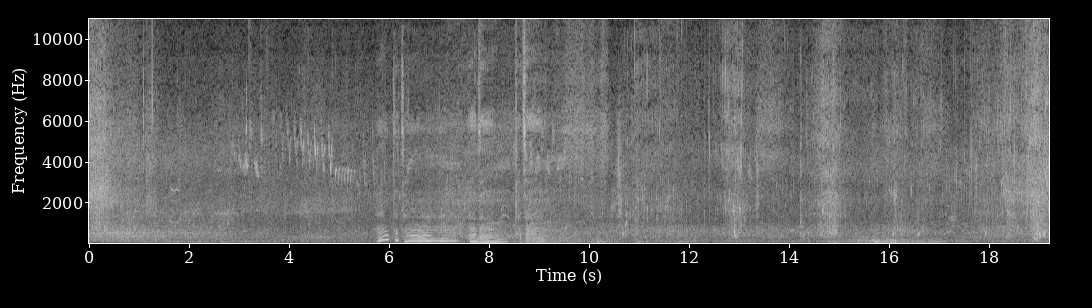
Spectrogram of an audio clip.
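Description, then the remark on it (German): Small waves, caused by the Fellowship, lap and slosh steadily against the hull of a boat, with a soft wash of water and wind, and a brief tonal voice-like sound rising midway. “Hört ihr das? Die Wellen, das hat die Fellowship verursacht. Sie hat Wellen geschlagen.”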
